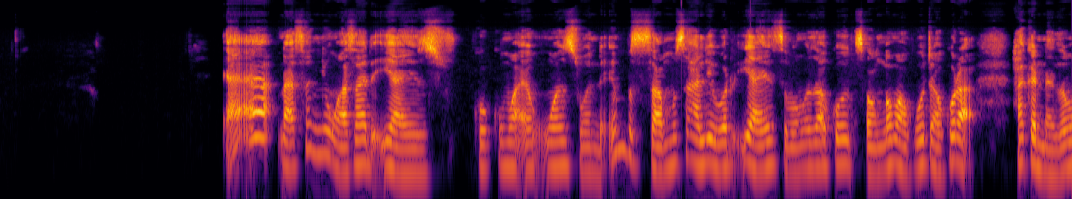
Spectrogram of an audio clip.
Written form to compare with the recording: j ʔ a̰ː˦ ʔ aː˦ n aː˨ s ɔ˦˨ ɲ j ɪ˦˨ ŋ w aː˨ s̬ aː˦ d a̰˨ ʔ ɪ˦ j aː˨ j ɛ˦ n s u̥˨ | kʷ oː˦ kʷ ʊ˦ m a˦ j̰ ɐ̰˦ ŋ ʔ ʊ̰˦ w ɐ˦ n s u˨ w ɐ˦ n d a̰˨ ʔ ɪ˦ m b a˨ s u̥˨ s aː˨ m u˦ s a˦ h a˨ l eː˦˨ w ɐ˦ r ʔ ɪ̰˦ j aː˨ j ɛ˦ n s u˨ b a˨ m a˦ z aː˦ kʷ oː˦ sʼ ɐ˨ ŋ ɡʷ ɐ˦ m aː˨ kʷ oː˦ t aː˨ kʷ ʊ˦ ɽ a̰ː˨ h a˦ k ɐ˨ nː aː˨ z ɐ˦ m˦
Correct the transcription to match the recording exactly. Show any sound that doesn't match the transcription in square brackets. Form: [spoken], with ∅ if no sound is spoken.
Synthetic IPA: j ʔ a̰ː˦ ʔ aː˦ n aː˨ s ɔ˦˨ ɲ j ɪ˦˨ ŋ w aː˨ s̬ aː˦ d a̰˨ ʔ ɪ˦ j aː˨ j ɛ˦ n s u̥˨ | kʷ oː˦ kʷ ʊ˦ m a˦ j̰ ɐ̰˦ ŋ ʔ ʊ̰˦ w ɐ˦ n s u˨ w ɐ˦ n d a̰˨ ʔ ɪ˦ m b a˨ s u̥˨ s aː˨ m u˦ s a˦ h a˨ l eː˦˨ w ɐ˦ r ʔ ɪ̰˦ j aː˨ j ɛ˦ n s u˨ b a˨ m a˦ z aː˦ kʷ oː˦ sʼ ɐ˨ ŋ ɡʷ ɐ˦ m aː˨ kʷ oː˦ t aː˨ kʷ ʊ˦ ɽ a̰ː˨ h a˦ k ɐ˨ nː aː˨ z ɐ˦ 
